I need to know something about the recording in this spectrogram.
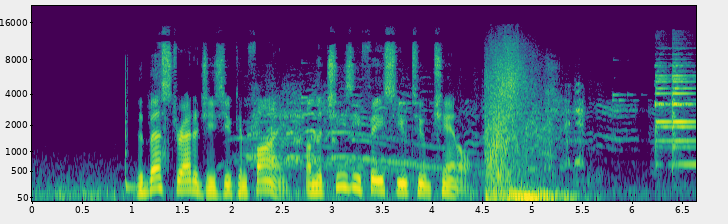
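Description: Wooden blocks crash and clatter.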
